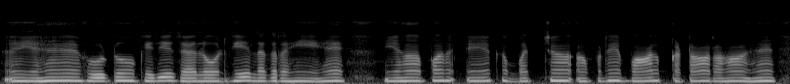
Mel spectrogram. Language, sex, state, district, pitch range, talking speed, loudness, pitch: Hindi, male, Uttar Pradesh, Jyotiba Phule Nagar, 150-170 Hz, 130 wpm, -28 LUFS, 155 Hz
